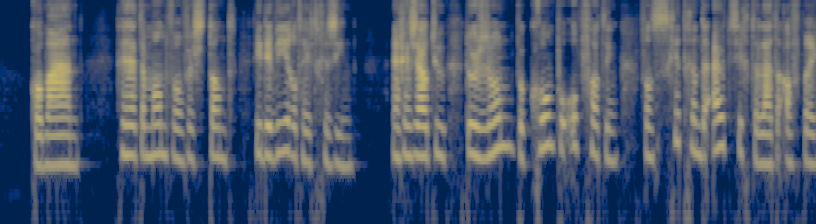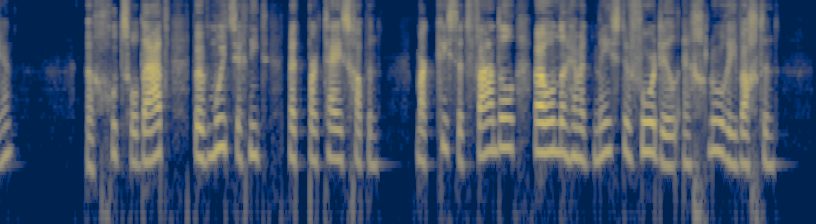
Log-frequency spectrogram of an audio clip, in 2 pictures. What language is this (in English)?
Dutch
